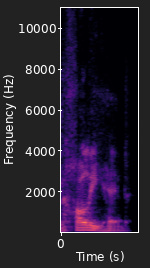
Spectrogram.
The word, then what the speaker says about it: Holyhead: And we pronounce it Hollyhead. Hollyhead. Like like it like Holly, like H O L L Y, even though it is Holyhead, but we we say Hollyhead.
